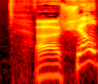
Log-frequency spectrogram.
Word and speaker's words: Chele: incacha stay optimistic okay she'll by the way is spelled CH ele so when you see the name you'll you'll recognize it she'll fire Li for US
